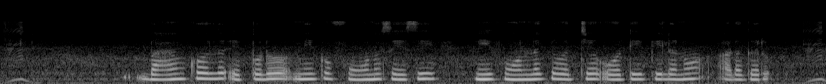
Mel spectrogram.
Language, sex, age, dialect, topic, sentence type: Telugu, female, 41-45, Utterandhra, banking, statement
